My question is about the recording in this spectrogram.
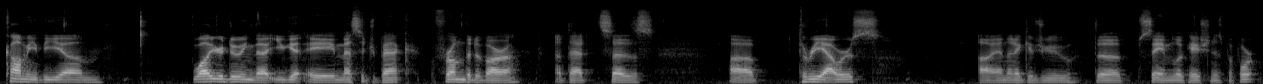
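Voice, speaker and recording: Low-voiced man running a tabletop game. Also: level tone, fairly bright tone, clean tone. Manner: halting narration with fillers, chuckling. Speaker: game master.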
